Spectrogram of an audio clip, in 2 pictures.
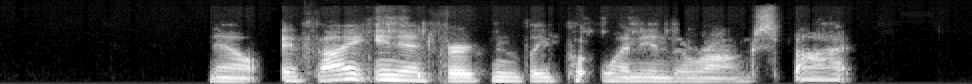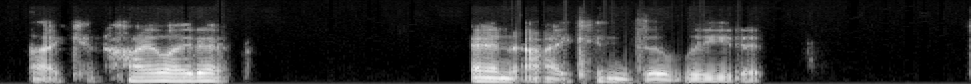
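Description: A woman speaks calmly and clearly into a microphone, in short bursts with pauses.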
